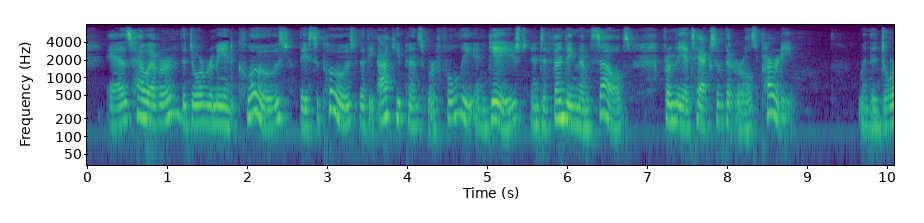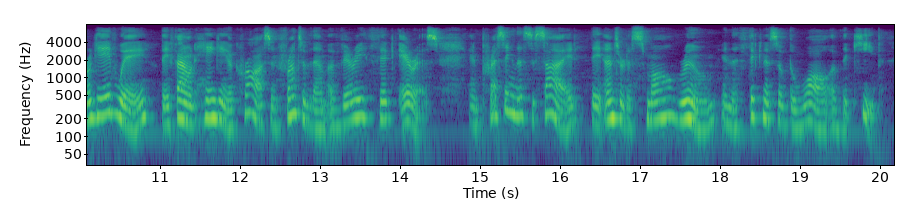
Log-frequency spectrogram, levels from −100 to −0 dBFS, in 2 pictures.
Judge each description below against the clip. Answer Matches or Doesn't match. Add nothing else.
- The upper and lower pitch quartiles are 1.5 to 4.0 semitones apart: Doesn't match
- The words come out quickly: Doesn't match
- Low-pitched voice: Doesn't match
